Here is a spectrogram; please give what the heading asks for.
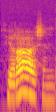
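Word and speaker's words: فراشا: Fi ra, suivi d'une alif de prolongation, ra shen, firashen. Je rappelle que ici ce alif n'est qu'un support au tanwin ma al-fatha et qui ne se prononce pas. Firashan, c'est-à-dire un lit, une paillasse, d'accord?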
